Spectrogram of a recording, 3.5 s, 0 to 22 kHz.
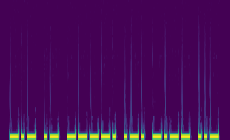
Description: Morse code, heard as a keyed tone, about 28 wpm, 700 Hz. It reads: KA9RYU
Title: USA Call Signs Repeated 2x 28wpm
